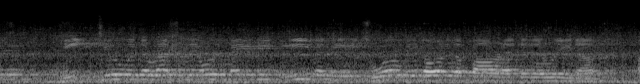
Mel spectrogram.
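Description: A man talking over a public-address loudspeaker.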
